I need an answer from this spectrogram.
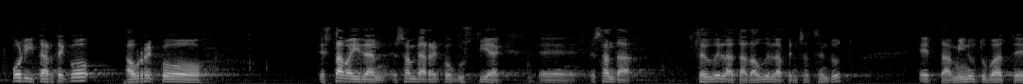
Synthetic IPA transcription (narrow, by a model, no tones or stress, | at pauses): o̞ɾit̪aɾt̪e̞ko̞awre̞ko̞ | e̞st̪aβajðane̞sambe̞are̞ko̞ɣust̪iak | e̞sand̪a | se̞wð̞e̞laet̪aðawð̞e̞lape̞nt͡ʃat͡se̞nd̪ut̪ | e̞t̪aminut̪uβat̪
